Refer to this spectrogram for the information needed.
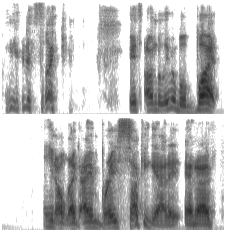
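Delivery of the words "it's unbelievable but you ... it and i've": ordinary delivery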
